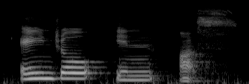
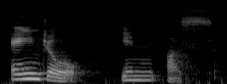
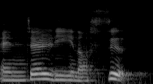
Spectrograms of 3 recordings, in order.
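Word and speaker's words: Angel-in-us: 스 스 약간 이렇게 들려요 하지만 영어식 발음은 Angel in us Angel in us Angel in us 이거예요 천천히 바음 두 번 해 보실까요 Angel in us Angel in us 잘하셨습니다 한국식 발음은 엔젤리너스 요렇게 돼 있다는 거 기억하세요 다음은 카페 파스쿠치이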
